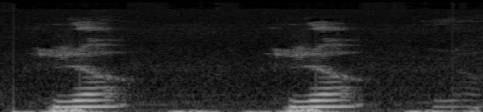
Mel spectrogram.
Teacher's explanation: हमारी जीवा थोड़ा सा स्पर्श करती है मूर्धा स्थान को जब हम र इस वर्ण का उच्चारण करते हैं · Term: ईषद स्पृष्ट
